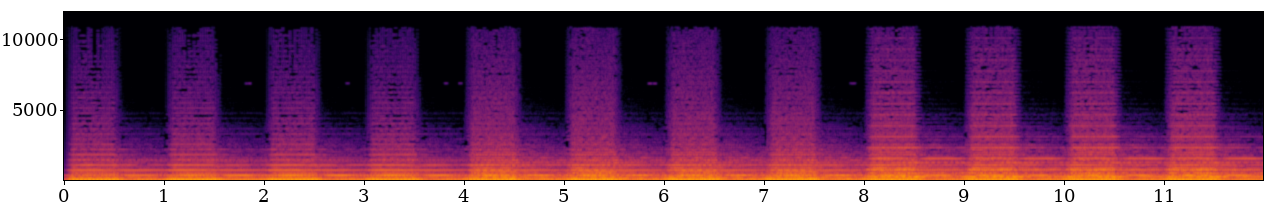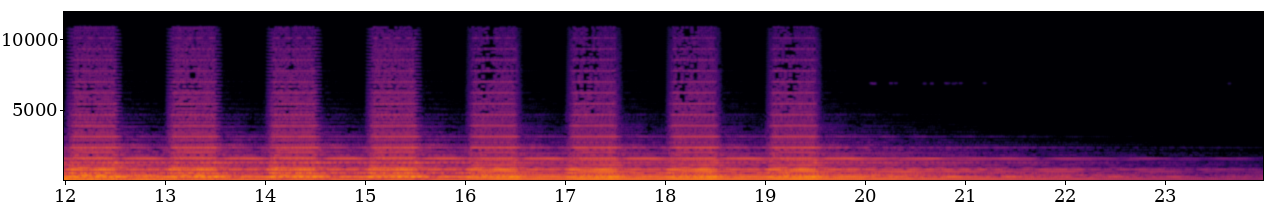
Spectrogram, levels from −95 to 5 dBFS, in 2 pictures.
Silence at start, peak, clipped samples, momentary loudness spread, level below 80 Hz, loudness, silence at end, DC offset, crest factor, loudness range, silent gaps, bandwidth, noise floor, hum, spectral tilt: 0 s; -6 dBFS; under 0.1%; 10 LU; -34 dBFS; -23 LUFS; 0.8 s; under 0.1%; 16 dB; 8 LU; none; 10.5 kHz; -51 dBFS; none; -7.5 dB/octave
